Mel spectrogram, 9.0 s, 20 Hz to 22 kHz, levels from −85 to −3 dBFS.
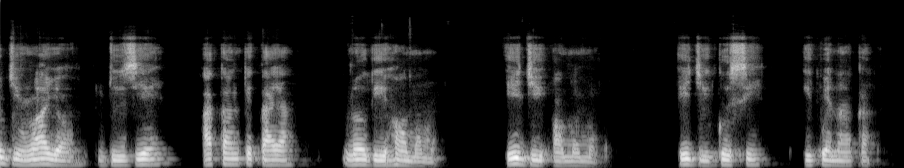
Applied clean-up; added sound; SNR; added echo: neural mask model Resemble Enhance denoiser.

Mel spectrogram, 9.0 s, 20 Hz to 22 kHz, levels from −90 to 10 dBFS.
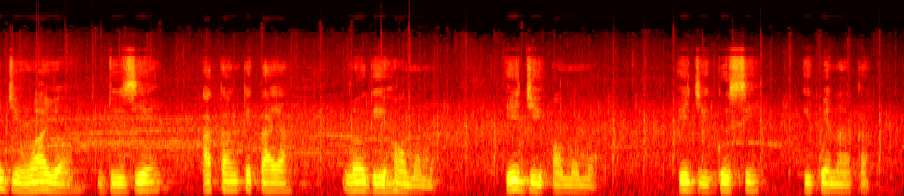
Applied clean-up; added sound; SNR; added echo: none; Applause; 15 dB; none.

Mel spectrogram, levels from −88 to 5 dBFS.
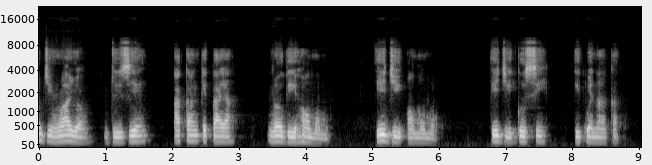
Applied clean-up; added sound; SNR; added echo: neural mask model DeepFilterNet 3.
